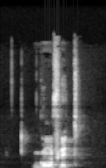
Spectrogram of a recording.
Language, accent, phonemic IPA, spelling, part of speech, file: French, France, /ɡɔ̃.flɛt/, gonflette, noun, LL-Q150 (fra)-gonflette.wav
- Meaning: bodybuilding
